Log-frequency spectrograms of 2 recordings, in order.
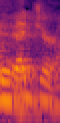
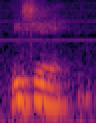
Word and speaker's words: Ligier: Yes, which I've always See thought now it was that called we know Hotel Leger. Hotel Ligier, Or Ledger. I right? had no idea it was Hotel Ligier. Now we're pronouncing it correctly.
